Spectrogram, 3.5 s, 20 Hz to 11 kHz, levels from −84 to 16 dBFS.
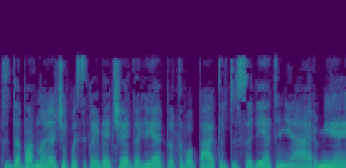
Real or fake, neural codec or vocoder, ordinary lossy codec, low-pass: fake; codec, 16 kHz, 1 kbps, FunCodec, trained on Chinese and English, 50 frames a second; MP3, 32 kbps; 7.2 kHz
